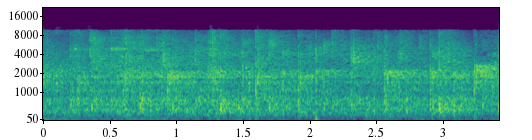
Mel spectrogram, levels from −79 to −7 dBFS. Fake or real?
fake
